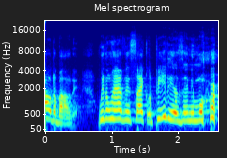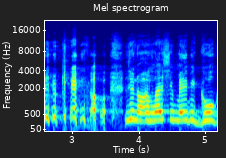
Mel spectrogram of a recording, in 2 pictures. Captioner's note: laughing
